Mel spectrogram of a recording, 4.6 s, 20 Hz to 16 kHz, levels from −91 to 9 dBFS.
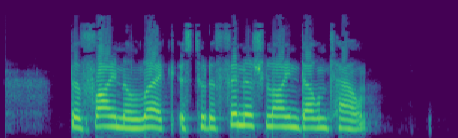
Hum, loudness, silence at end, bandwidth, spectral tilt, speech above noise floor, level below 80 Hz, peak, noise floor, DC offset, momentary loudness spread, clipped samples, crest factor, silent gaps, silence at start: none; -13 LUFS; 0.95 s; 10.5 kHz; -5 dB/octave; 55 dB; -62 dBFS; 0 dBFS; -68 dBFS; under 0.1%; 6 LU; under 0.1%; 14 dB; none; 0.7 s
